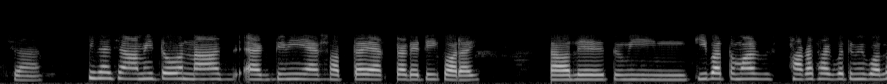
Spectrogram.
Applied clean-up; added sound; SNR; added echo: neural diffusion model UNIVERSE++.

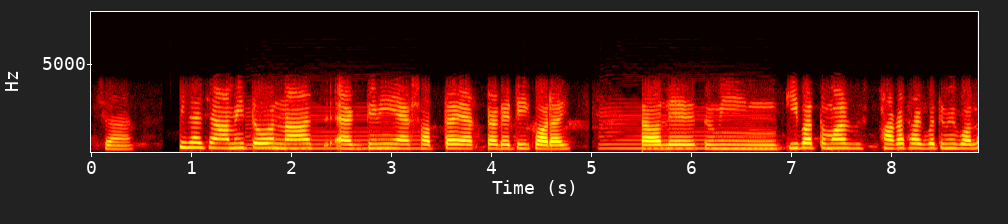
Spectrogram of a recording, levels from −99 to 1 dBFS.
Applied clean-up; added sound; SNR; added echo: none; Wind instrument, woodwind instrument; 19 dB; none.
